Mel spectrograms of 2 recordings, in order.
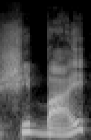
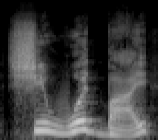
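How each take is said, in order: First: The 'would' is dropped entirely, with no d sound. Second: The full word 'would' is clearly pronounced. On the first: "o D deixou de ser pronunciado" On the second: "a pessoa quis dizer she would buy"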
